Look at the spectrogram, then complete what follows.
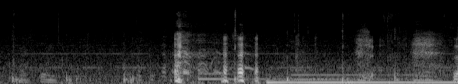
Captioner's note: laughter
